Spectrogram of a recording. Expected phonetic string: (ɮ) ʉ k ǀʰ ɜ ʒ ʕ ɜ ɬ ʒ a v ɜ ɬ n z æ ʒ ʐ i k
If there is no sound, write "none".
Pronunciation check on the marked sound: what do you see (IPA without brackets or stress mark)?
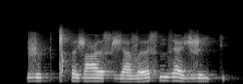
ʐ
